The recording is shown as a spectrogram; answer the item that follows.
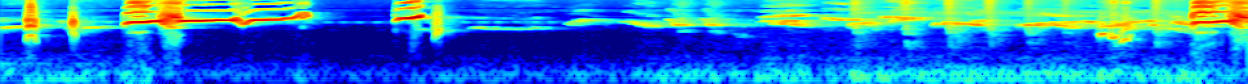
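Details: Oriental magpie-robin song for stimulating a quiet bird: quick clicks and a loud looping whistle, a short sharp note, then a long run of soft, varied, jumbled twitters and chirps ending in a bright whistle.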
